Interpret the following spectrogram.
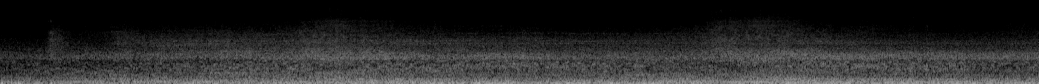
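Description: Steady road traffic noise from cars on the adjacent road, swelling twice as vehicles pass, around the middle and again near the end.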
